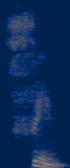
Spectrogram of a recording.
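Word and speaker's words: שׂ: the left side of the letter it is pronounced scene that's why you have this little reminder sh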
